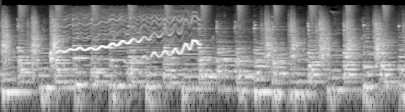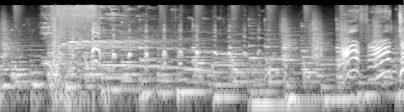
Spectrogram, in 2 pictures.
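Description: Cartoon chickens cluck in a busy children's animation, with bright music, whooshing effects and character voices mixed over the repeated clucks.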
